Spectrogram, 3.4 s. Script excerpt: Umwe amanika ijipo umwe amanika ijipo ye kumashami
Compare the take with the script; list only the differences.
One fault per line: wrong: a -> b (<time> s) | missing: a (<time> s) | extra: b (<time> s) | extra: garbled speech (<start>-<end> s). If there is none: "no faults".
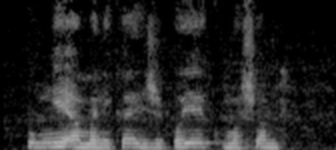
missing: umwe amanika ijipo (1.8 s)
